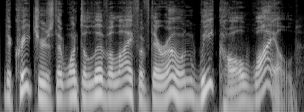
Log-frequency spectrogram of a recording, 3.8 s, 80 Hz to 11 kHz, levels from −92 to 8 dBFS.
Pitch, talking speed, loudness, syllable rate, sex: 155 Hz, 220 wpm, -18 LUFS, 4.3 syllables/s, male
